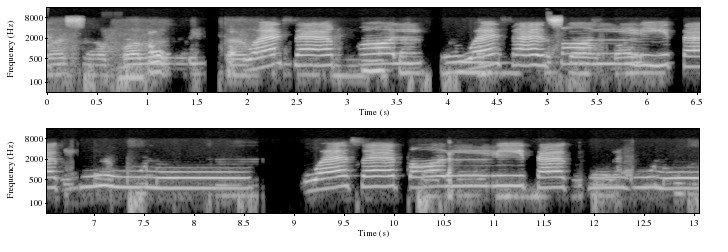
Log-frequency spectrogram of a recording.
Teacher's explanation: huruf waw pertama tidak ngangkat, tidak diangkat, tidak dicepatkan, tapi dimonyongkan dulu ke bibirnya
